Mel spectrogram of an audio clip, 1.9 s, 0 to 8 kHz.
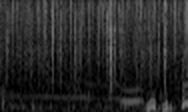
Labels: {"label": "biophony, cascading saw", "recorder": "SoundTrap 600 or HydroMoth"}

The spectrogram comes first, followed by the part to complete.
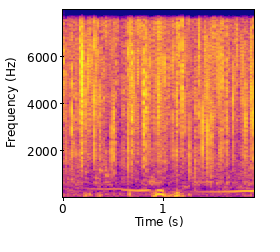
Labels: {"label": "biophony, cascading saw", "recorder": "SoundTrap 600 or HydroMoth"}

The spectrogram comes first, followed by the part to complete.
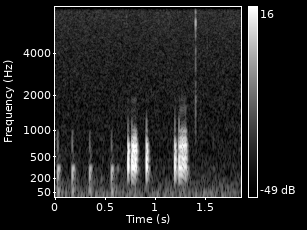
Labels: {"label": "biophony, knock croak", "recorder": "SoundTrap 300"}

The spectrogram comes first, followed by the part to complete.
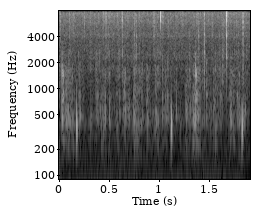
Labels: {"label": "biophony, sea urchins (Echinidae)", "recorder": "SoundTrap 600 or HydroMoth"}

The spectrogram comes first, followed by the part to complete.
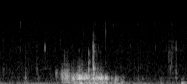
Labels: {"label": "biophony, low growl", "recorder": "SoundTrap 300"}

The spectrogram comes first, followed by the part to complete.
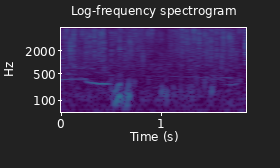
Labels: {"label": "biophony, cascading saw", "recorder": "SoundTrap 600 or HydroMoth"}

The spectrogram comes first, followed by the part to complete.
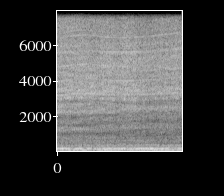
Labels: {"label": "anthrophony, boat engine", "recorder": "SoundTrap 500"}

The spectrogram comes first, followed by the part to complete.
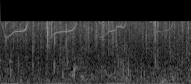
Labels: {"label": "biophony, dolphin", "recorder": "SoundTrap 500"}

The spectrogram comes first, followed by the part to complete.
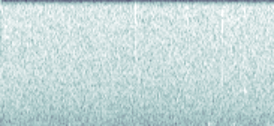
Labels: {"label": "ambient", "recorder": "HydroMoth"}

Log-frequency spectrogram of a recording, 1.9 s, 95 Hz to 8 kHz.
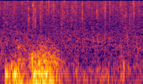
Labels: {"label": "biophony, growl", "recorder": "SoundTrap 500"}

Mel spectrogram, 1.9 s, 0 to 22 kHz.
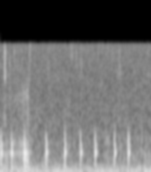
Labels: {"label": "biophony, knock croak", "recorder": "SoundTrap 300"}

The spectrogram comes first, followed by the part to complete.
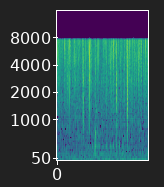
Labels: {"label": "biophony", "recorder": "SoundTrap 300"}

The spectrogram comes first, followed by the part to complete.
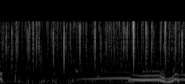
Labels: {"label": "biophony, cascading saw", "recorder": "SoundTrap 600 or HydroMoth"}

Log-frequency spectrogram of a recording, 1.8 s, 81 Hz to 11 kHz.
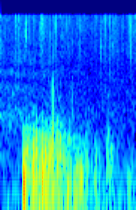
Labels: {"label": "biophony, growl", "recorder": "SoundTrap 500"}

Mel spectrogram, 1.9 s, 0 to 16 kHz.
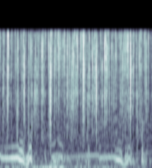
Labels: {"label": "biophony, cascading saw", "recorder": "SoundTrap 600 or HydroMoth"}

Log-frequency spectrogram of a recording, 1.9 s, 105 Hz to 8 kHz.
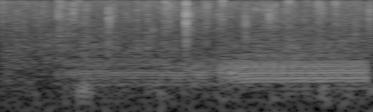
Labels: {"label": "biophony, croak", "recorder": "SoundTrap 500"}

